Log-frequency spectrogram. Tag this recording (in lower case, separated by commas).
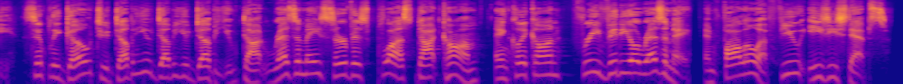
speech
